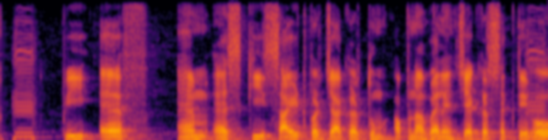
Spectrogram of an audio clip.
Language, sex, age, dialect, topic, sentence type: Hindi, male, 31-35, Garhwali, banking, statement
